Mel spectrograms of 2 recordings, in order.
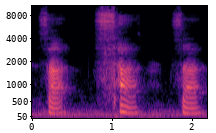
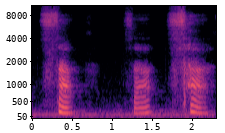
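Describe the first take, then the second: No difference in how they are said.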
